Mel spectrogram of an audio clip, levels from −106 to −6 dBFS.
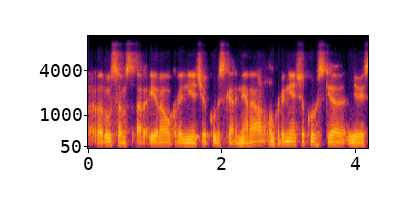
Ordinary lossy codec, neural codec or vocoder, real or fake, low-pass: Opus, 16 kbps; codec, 16 kHz, 2 kbps, X-Codec, HuBERT features, trained on LibriSpeech; fake; 7.2 kHz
